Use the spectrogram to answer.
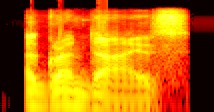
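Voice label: "aggrandize", British English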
